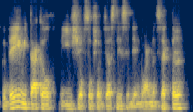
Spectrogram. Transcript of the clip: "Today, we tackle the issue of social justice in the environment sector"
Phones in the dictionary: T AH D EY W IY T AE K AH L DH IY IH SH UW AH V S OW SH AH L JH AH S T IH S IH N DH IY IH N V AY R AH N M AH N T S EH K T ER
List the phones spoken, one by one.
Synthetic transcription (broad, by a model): T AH D EY W IY T AE K AH L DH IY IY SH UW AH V S OW SH AH L JH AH S T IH S IH N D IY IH N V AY AH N M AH N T S EH K T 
